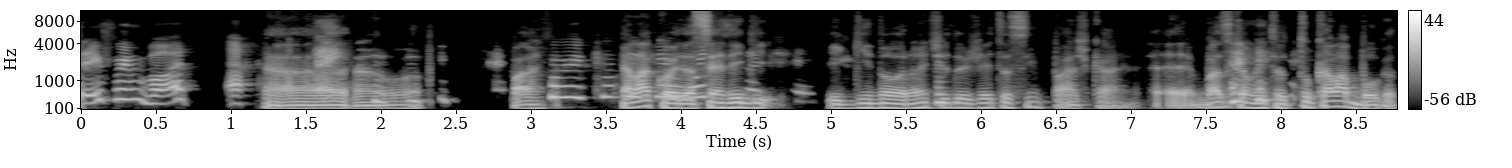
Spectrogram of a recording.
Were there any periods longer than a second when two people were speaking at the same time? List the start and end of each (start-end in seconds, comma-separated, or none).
3.6-4.9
